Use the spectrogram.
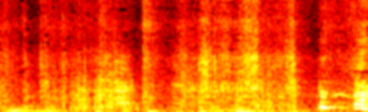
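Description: A puppy whimpers and pants close by in a brief burst, with soft breathy huffs and a short high whine near the end.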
